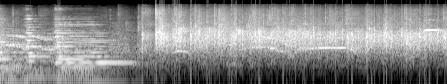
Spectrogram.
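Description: A live Hungarian folk band of violin and double bass plays the last bars of a dance tune and stops abruptly about two seconds in. Audience applause follows straight after.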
